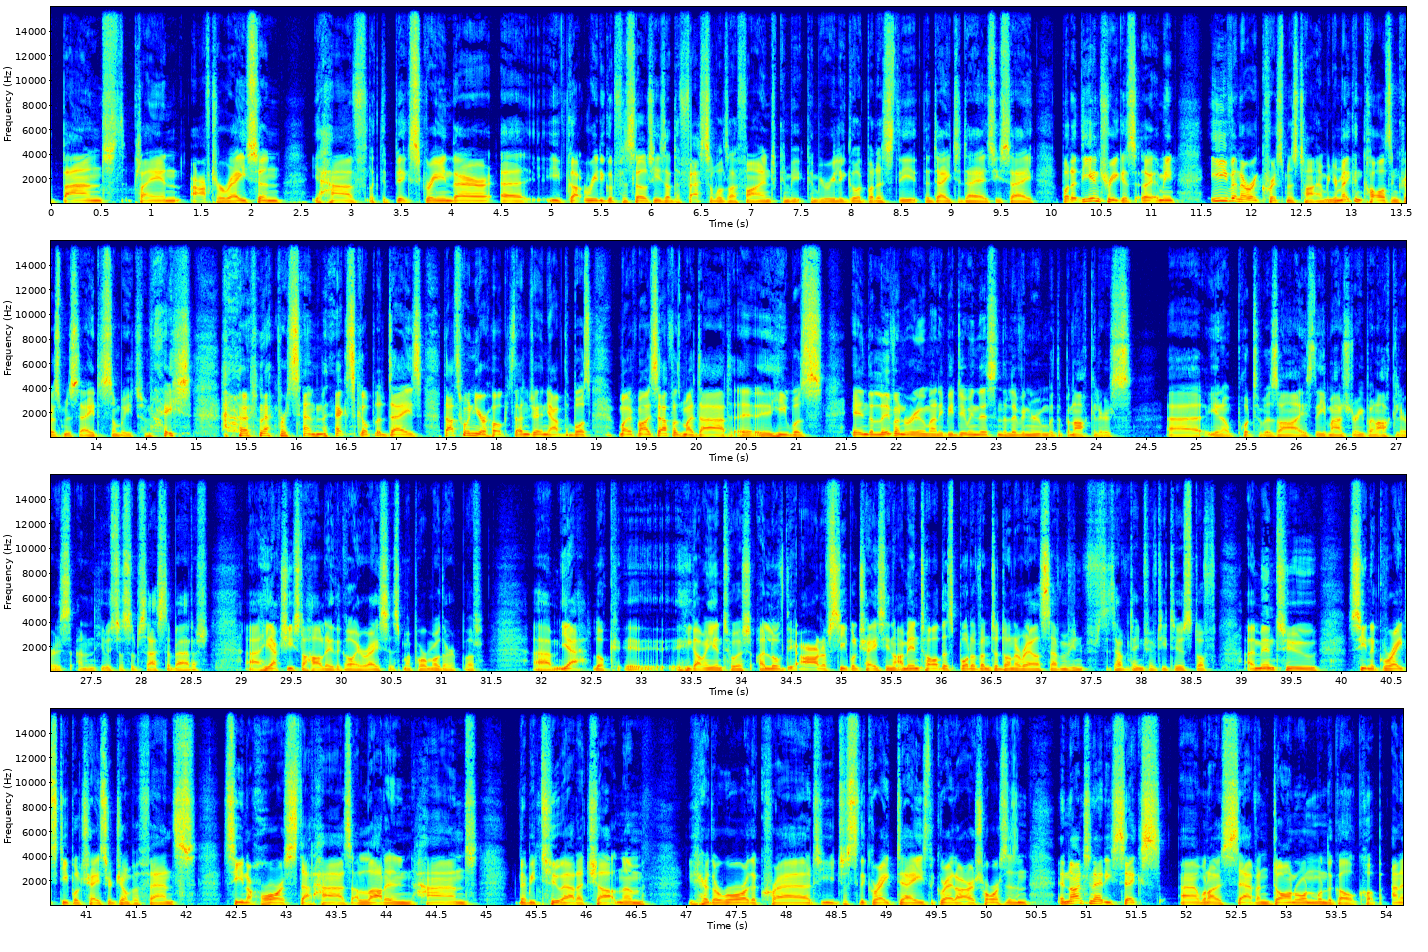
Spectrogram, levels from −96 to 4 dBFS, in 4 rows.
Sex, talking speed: male, 230 wpm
